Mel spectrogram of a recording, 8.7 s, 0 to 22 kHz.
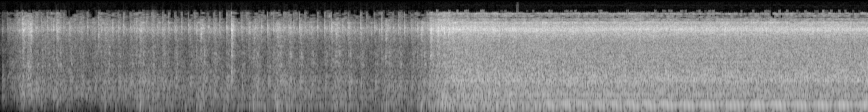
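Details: Free green Craftsman 7HP self-propelled mower: after a struggle it catches and settles into a steady four-per-second thump, running evenly but hard to start. Valves lapped twice, keyway checked, carb cleaned thrice and replaced; owner suspects weak gas, spark or carburetor, unconfirmed.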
